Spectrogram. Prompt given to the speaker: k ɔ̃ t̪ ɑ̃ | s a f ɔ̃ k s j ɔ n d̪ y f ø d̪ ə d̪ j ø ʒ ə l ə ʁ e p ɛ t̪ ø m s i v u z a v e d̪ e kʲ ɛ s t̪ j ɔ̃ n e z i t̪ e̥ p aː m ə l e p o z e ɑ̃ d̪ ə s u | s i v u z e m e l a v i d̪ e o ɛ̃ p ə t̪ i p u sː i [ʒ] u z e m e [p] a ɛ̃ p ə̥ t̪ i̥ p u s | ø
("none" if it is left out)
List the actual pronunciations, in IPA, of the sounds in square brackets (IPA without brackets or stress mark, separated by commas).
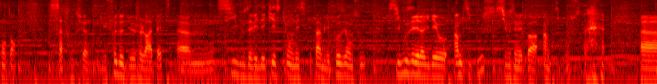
v, p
